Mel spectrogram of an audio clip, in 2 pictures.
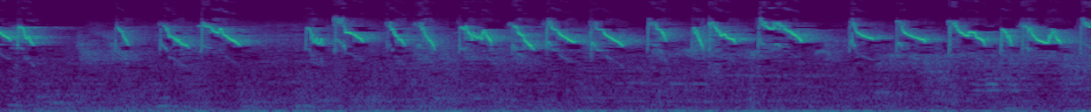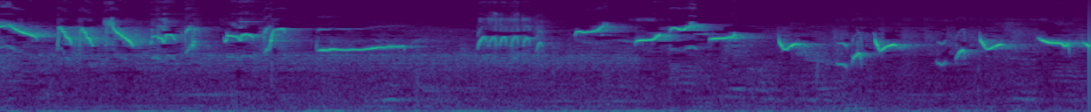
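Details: Long ngriwik song from a Pacitan-type Oriental white-eye: a dense stream of thin, high, slurred chirps in rapid sequences, briefly broken by a level whistled note before resuming varied twittering phrases; quiet background.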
